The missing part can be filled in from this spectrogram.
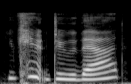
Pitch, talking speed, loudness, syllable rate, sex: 265 Hz, 180 wpm, -13 LUFS, 3.5 syllables/s, female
